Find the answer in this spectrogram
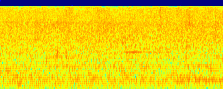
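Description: Steady rushing hiss, like running water, with faint music under it.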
